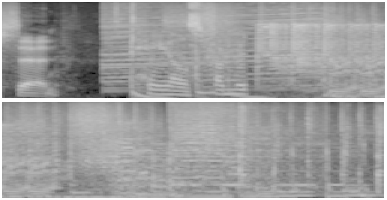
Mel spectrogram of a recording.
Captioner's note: distorted Female Voice; upbeat music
